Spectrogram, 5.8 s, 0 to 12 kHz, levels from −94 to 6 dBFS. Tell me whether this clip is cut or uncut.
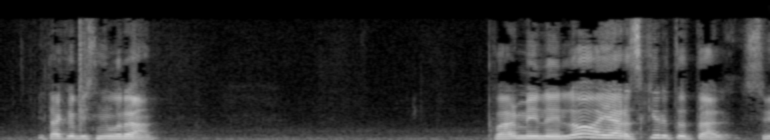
cut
